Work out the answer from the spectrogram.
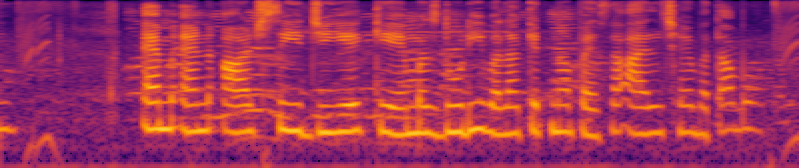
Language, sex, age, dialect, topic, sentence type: Maithili, female, 18-24, Angika, banking, question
